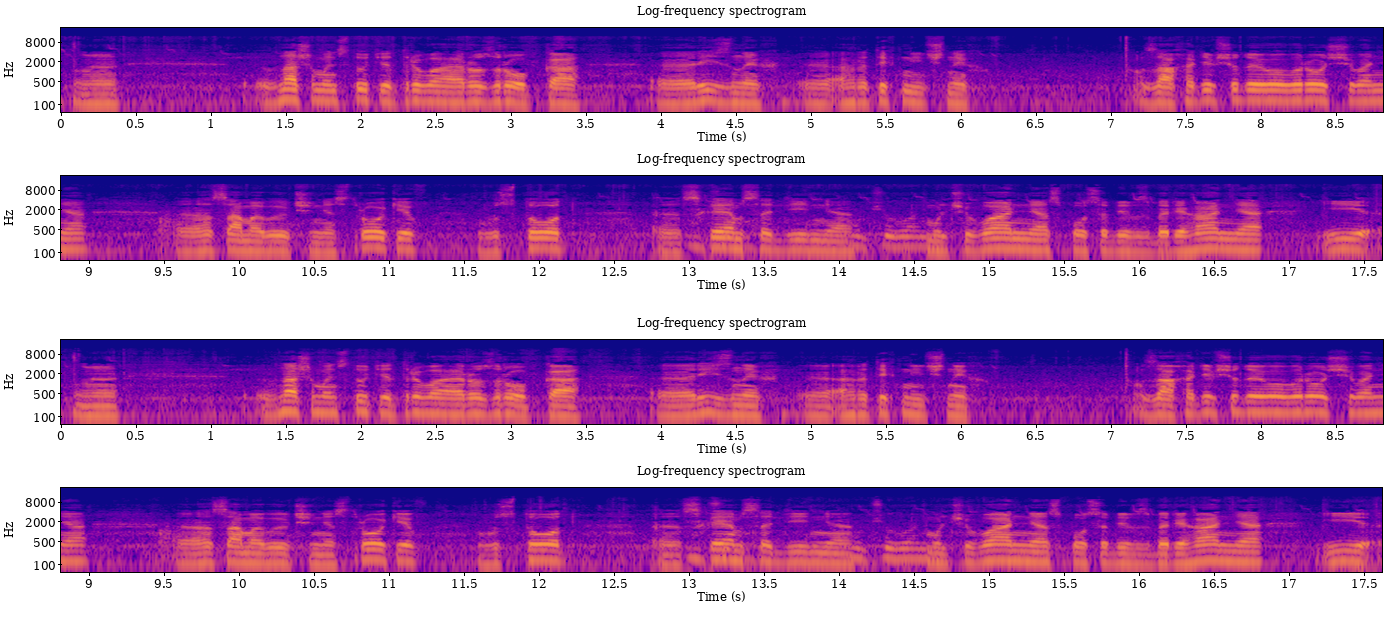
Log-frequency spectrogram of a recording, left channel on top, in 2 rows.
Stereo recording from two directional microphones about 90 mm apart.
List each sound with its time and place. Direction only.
1.5 s speech: 35° left (ahead or behind)
7.1 s speech: 40° left (ahead or behind)
14.3 s speech: centre (ahead or behind)
14.7 s speech: 50° left (ahead or behind)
